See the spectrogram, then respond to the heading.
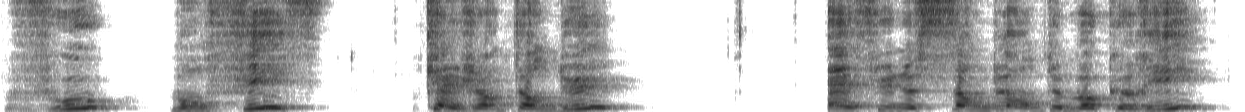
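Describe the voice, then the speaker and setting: A reader voicing a proud dying old nobleman in an audiobook, declaiming loudly with anguish. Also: mid-range voice, sing-song, very slow. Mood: indignant. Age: older. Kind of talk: audiobook character reading.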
